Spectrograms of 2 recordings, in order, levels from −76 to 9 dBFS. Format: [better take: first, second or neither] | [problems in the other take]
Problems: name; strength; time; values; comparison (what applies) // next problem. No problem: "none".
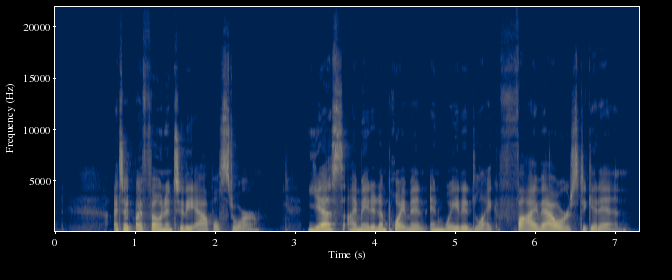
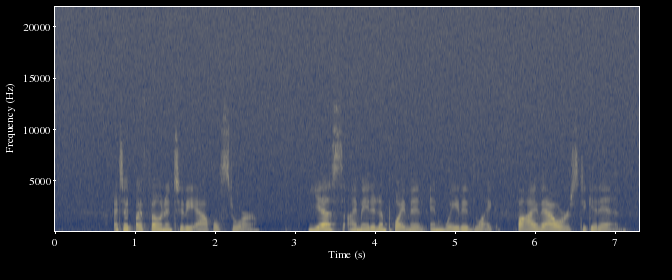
first | hiss; loud; throughout; 8 dB below the speech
